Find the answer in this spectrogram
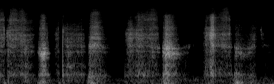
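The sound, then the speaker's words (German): A voice imitates rapid, shallow panting, demonstrating how patients with severely overinflated lungs breathe: about seven quick breathy puffs in under three seconds, fairly loud, with no speech. “Damit diese Patienten überhaupt noch Sauerstoff in die Lunge bekommen, müssen sie sehr viele kleine Atemzüge machen. Sie atmen also eher so.”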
